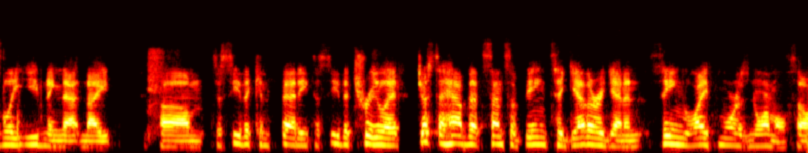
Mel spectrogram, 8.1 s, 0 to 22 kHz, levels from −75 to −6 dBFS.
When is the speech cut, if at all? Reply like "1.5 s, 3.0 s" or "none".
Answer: 2.1 s, 4.0 s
